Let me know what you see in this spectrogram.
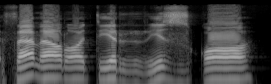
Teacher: Idgham masuk artinya memasukkan bila gunnah tanpa disertai dengan gunnah. Sehingga hanya masuk saja tanwinnya kepada huruf ra tapi tidak ditahan dengan gunnah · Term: idgham bila gunnah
